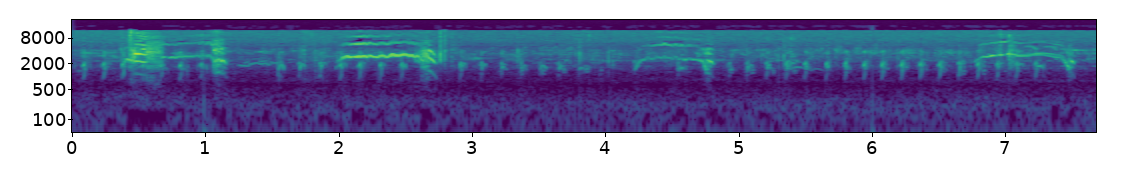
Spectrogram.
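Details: Four Eurasian bittern chicks at a webcam nest in the reedbeds of Lake Engure, Latvia, beg at breakfast at 08:46 on 15 May 2017 as the female feeds them, giving rapid, dry ticking notes about eight a second, with other birds' whistled phrases over them.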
